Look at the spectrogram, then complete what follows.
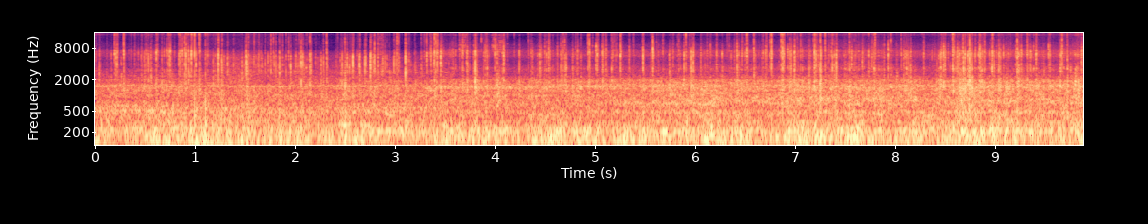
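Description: Steady road and engine rumble of a car driving on a wet road, heard from inside the cabin, with scattered raindrops ticking on the windshield.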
